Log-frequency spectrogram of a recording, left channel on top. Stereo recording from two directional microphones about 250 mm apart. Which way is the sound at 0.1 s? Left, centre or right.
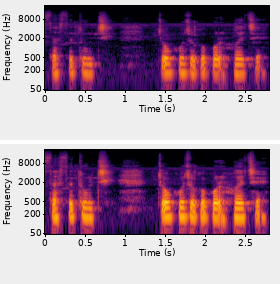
Right.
